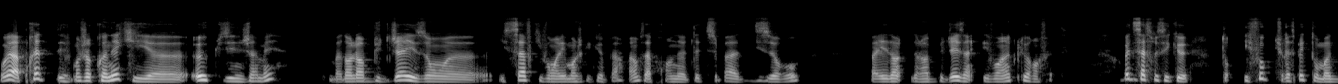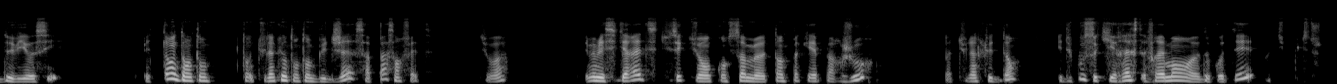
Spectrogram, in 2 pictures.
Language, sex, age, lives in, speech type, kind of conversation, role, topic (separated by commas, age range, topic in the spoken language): French, female, 40-44, United States, conversation, unstructured, none, Comment économiser de l’argent facilement chaque mois ?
